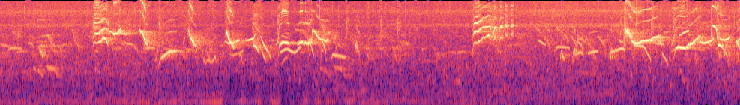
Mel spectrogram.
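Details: Energetic Oriental magpie-robin song for prompting quiet magpie-robins to sing: dense clusters of bright whistled notes and steep slurs, a gap of softer notes near the middle, then a fresh loud burst and more whistling, with low rumble below.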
